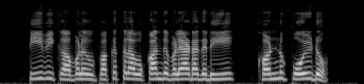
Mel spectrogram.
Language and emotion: Tamil, angry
